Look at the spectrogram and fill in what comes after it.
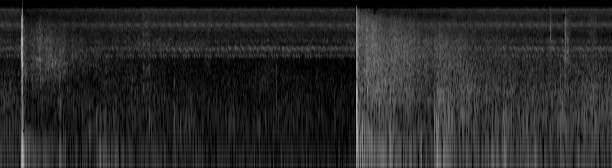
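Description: Japanese aerial firework shells going off: a sharp bang just after the start, then about three seconds later a louder burst that rolls on in a long echo, followed by a few smaller pops.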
